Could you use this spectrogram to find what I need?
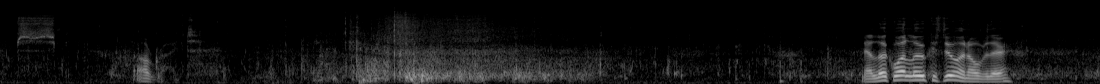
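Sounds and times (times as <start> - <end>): shallow water sloshing and splashing: 0.0 - 11.0.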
